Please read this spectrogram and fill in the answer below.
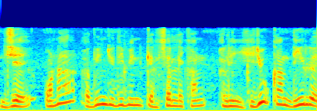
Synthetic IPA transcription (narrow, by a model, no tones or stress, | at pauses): d͡ʒeɔnaəbind͡ʒud̪ibinkɛnselːekʰaŋəɾihid͡ʒuʔkʰandiŋɾɯ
